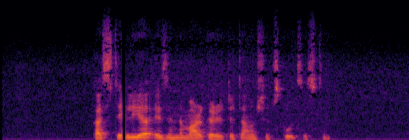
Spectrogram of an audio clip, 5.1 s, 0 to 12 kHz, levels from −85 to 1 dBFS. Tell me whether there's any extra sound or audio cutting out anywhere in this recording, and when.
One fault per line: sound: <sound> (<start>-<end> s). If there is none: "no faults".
sound: dropout (1.5-1.6 s)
